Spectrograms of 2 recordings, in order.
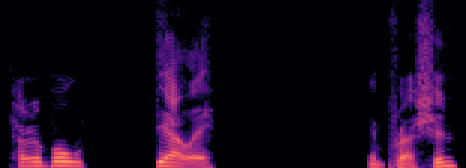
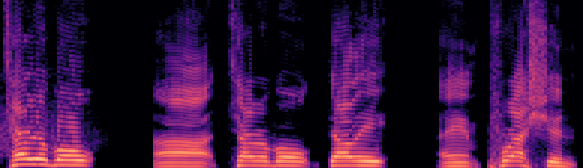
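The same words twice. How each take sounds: First: A droll, sulky echo of the insult; mock deadpan. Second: Said in the usual way. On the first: Shown as a demonstration. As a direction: drop the voice and drag out "Terrible Delhi impression" word by word. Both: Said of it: "I didn't know I did an impression".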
